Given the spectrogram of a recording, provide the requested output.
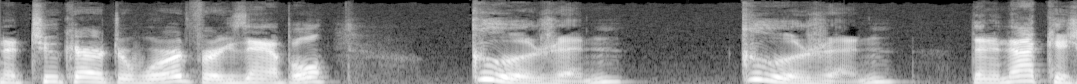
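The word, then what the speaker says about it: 个人: 2-character word, for example, 个人, then in that case you're going to have G. The full diphthong 4th tone E. 个人, and that means individual.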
